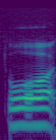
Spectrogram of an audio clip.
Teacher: Do, D-U-O, is first tone, straight across. Do, so you just hold your tone.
